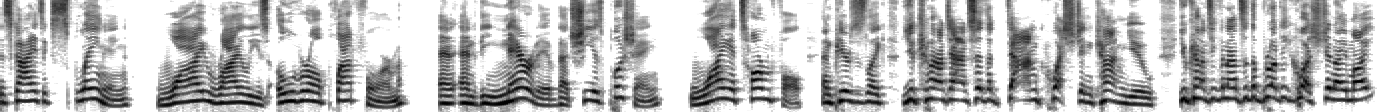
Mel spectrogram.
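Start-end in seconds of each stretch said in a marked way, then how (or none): 9.0-13.7 put-on Australian-sounding accent, raised pitch. Retelling Piers interrupting a guest's explanation, Piers impression, Australian-sounding. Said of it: "I know that was an Australian accent".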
